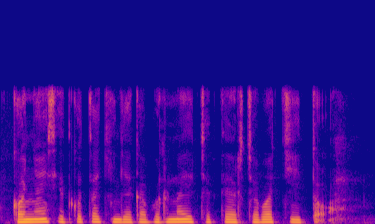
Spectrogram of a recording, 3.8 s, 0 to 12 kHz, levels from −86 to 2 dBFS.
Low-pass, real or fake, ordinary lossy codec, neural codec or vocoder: 7.2 kHz; real; none; none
